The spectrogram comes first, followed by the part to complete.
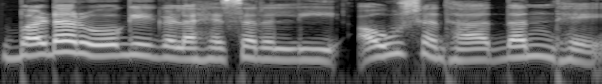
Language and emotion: Kannada, neutral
